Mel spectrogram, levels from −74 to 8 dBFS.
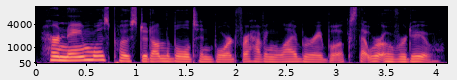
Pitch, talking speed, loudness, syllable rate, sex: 150 Hz, 220 wpm, -18 LUFS, 6.3 syllables/s, female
